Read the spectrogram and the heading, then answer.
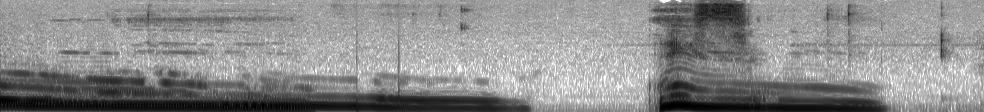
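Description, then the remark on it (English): Two long, mournful wolf howls, each sliding slowly downward in pitch. The first lasts over two seconds, and after a short pause a second, slightly higher howl follows and trails off. “protecting wolves for future generations. Howl! Howl! Howl!”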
